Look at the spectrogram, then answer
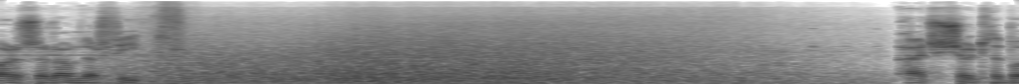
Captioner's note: waves roaring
